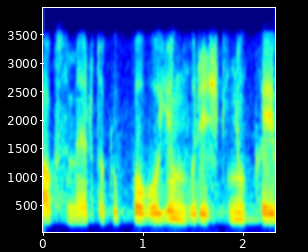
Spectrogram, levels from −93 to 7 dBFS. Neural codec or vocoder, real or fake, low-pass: none; real; 3.6 kHz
